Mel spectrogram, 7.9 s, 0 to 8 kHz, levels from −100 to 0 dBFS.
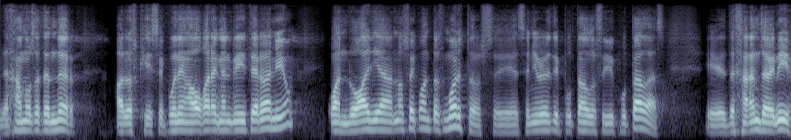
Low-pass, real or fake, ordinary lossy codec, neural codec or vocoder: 7.2 kHz; fake; none; codec, 16 kHz, 1 kbps, FunCodec, trained on LibriTTS, 50 frames a second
